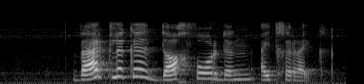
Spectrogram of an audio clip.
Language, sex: Afrikaans, female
